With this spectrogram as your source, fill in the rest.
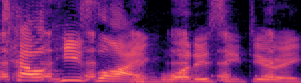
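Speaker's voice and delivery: plain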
